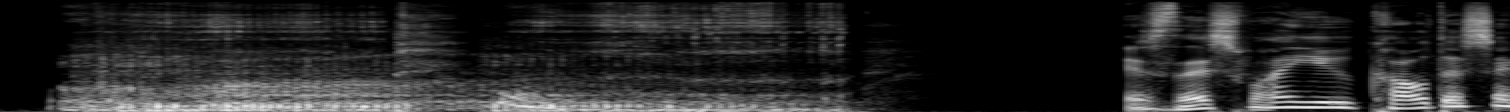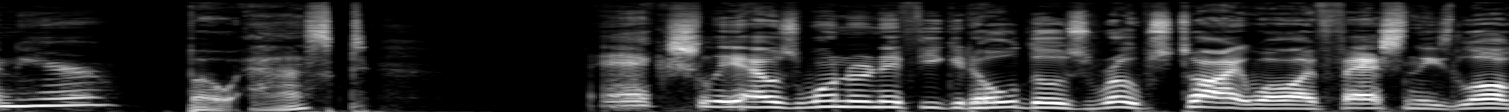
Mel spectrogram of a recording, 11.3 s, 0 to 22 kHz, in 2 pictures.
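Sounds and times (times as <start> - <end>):
large animal purring as its head is rubbed: 0.2 - 3.4
speech: 4.2 - 7.2, 7.9 - 11.3.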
